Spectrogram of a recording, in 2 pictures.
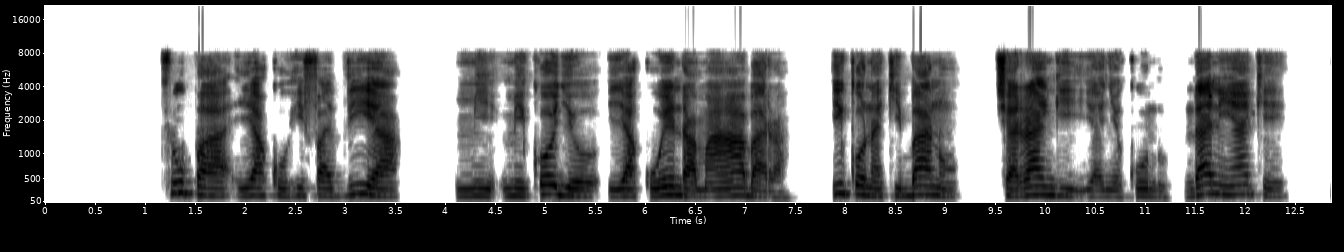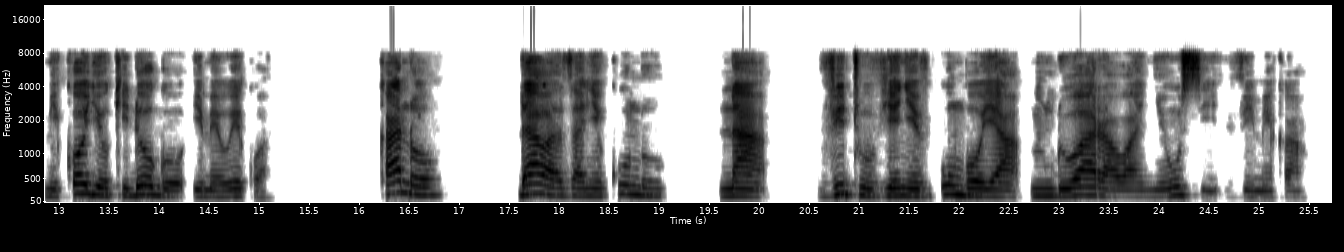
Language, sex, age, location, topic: Swahili, male, 18-24, Mombasa, health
